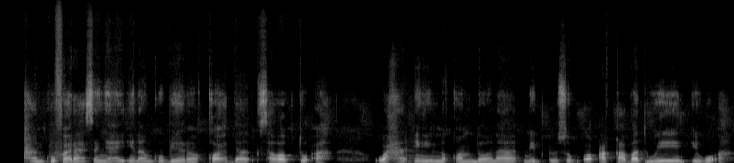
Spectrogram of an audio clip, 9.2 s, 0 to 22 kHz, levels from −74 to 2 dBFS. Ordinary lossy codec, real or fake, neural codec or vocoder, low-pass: none; fake; codec, 44.1 kHz, 7.8 kbps, DAC; none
